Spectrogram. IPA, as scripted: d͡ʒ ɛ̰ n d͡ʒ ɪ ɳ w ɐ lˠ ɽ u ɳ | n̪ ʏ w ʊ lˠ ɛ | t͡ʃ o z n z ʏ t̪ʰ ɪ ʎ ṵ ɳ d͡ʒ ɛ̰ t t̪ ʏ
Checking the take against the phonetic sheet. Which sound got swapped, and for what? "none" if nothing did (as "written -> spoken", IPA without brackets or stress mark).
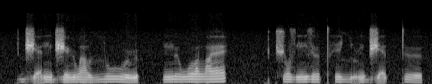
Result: ɽ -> ʎ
